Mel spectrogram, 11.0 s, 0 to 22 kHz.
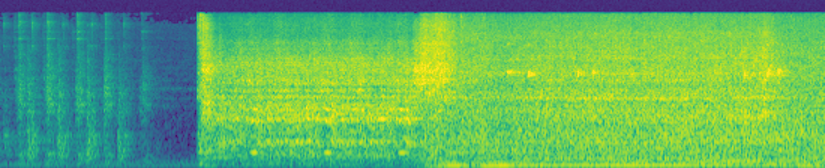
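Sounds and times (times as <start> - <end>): car engine starting and idling: 2.6 - 11.0.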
